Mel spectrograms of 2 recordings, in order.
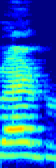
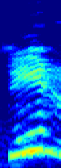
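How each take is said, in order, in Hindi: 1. स्वर एक छोटी e ध्वनि है। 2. स्वर एक लंबी ee ध्वनि है। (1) "बोलते अलग अलग हैं" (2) "फर्स्ट सेकंड थर्ड सेम रहती हैं बस बोलते अलग अलग हैं"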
